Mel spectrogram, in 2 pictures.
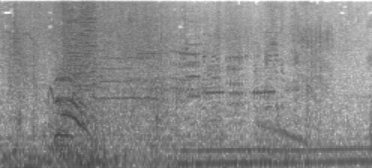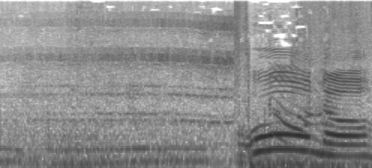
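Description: Electric crackles and zaps burst in a game.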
